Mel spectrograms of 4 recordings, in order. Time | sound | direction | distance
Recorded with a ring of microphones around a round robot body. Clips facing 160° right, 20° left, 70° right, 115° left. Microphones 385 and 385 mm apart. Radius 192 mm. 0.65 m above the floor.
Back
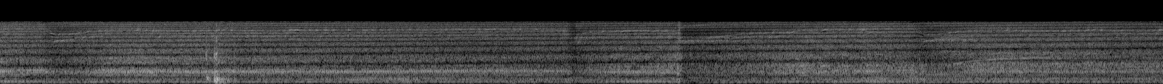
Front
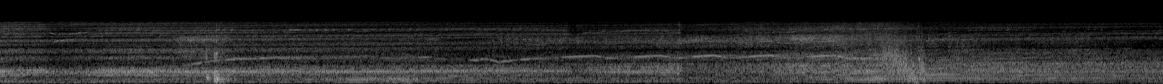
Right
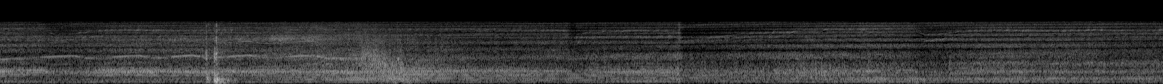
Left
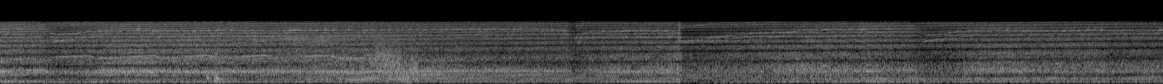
0.0 | a drone | 150° left | ?
2.0 | a door slam | 100° right | ?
